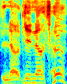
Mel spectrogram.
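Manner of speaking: over-the-top put-on Japanese accent. Speaker playing a strategy game says a unit name; outrageous Japanese accent. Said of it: "my outrageously Japanese accent".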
